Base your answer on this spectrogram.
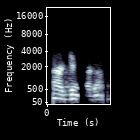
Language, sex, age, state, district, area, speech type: Odia, male, 45-60, Odisha, Puri, urban, conversation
